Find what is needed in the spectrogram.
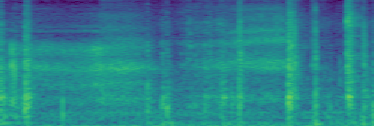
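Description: Plastic toy blaster being handled: a sharp click at the start, a second click just after, a soft rubbing of a hand on the plastic scope, and another click near the end.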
